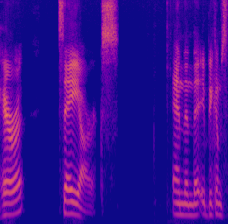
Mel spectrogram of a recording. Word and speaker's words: heresiarchs: So all of the pronunciations I'm finding on various dictionaries give different pronunciation guides where the stress is either on the second or the third syllable. The main thing I was going after, though, was Jack was saying the third syllable should be pronounced as an A vowel instead of an E vowel.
